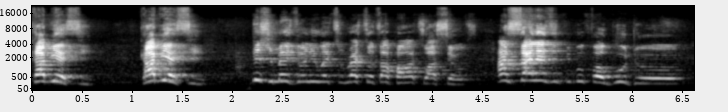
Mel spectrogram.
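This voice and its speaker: A very high male voice carries in an echoey theatre. An actor plays an ambitious, cunning chief who emphatically urges his ruler on, in stage-play style. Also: brisk, pushed and bright. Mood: urging. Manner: proverb-laden, emphatic. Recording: echoey stage, faint noise.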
